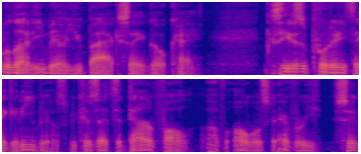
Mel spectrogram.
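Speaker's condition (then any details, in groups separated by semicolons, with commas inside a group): No condition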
